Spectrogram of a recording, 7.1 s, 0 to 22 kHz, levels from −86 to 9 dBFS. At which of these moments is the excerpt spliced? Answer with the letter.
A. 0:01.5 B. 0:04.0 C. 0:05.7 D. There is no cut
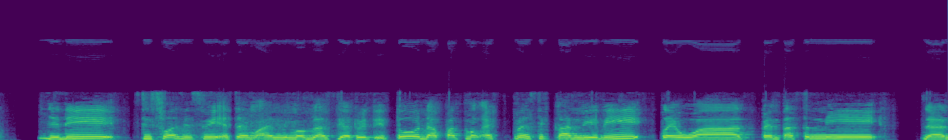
D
